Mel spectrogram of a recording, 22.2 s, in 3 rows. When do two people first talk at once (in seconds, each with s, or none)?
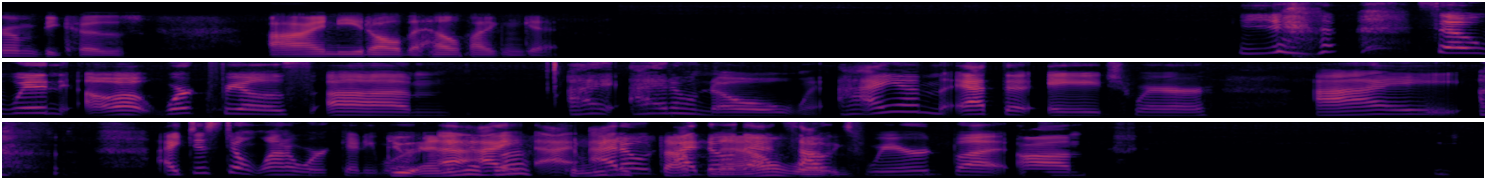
16.8 s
